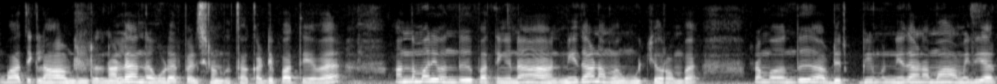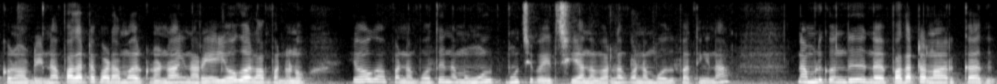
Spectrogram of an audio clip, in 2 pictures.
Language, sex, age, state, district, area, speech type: Tamil, female, 18-30, Tamil Nadu, Cuddalore, rural, spontaneous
